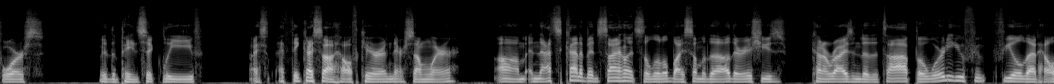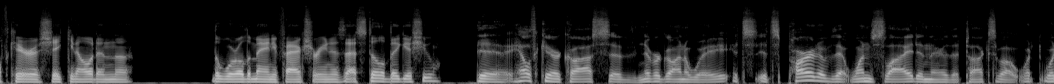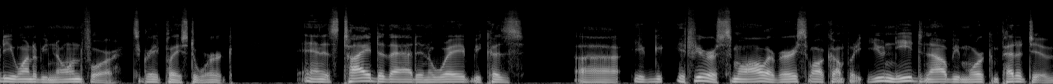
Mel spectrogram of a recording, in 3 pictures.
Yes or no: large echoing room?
no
